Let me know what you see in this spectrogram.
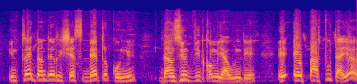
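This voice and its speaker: A man talks fairly slowly in a dry, close sound with no echo. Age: 60s. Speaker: retired walker and runner. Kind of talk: interview testimony. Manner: halting.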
